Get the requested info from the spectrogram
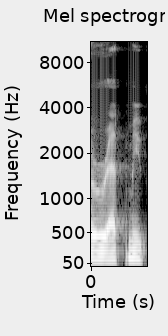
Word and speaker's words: Redmi: Aber man hat ja Redmi schon mal als Untermarke, die man ja auch versucht auf dem Markt zu etablieren und Redmi spricht sich ja schon mal. Ich finde, das äh, klingt schon irgendwie amerikanisch. Can you give me a rat me, please? – Oh, yes.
